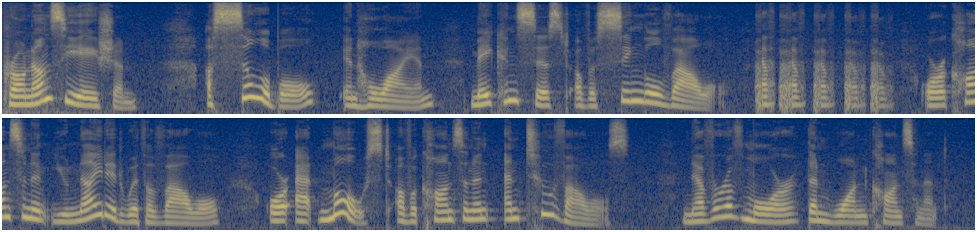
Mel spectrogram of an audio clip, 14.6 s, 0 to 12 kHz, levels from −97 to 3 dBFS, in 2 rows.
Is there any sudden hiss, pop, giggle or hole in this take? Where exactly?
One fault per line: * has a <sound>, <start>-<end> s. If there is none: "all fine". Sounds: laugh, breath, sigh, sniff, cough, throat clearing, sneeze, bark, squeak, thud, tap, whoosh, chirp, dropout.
* has a laugh, 5.7-6.7 s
